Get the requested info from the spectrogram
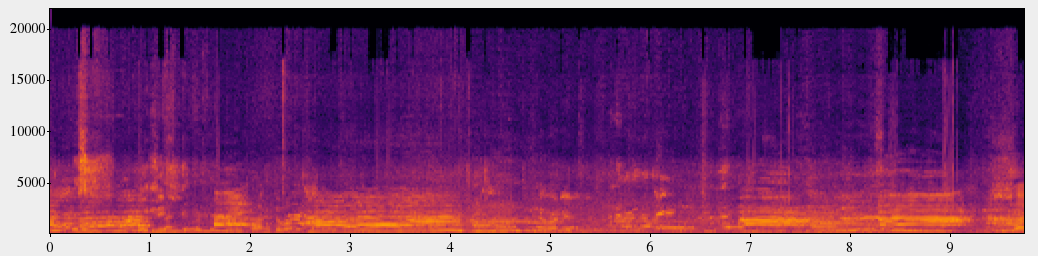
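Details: Sahiwal bull calves, about three to three and a half months old, at Ambari livestock market in Dinajpur, Bangladesh, on 17 March 2025; several long, low, harmonic moos rise and fall across the clip, with market chatter in the background.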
